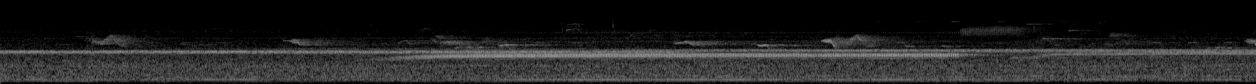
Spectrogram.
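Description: American toads trilling in chorus: one long, steady, high trill throughout, joined by a second, slightly lower trill from about four seconds in until nearly ten seconds. Short bird chirps come now and then above them.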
